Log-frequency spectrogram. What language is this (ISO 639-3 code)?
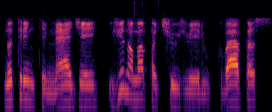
lit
